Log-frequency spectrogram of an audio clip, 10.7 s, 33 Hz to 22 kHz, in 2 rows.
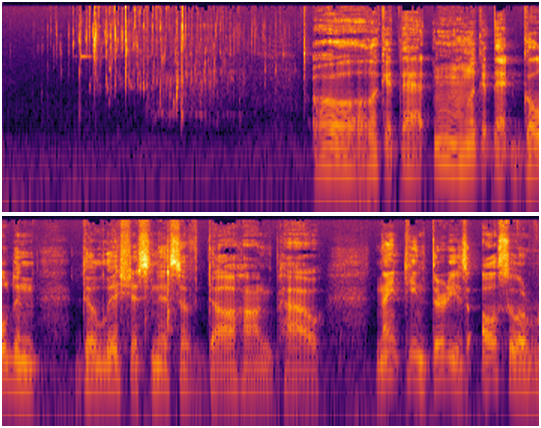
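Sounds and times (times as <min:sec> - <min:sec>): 
low hum: 0:00.0 - 0:10.7
tea being poured into a cup: 0:00.4 - 0:03.2
speech: 0:03.1 - 0:10.7.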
